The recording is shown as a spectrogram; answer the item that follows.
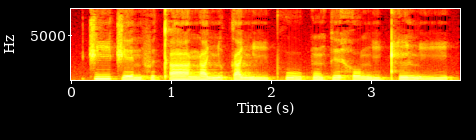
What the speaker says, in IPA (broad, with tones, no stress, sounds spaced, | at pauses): t͡ʃ iː˦ t͡ʃ eː˨ n f ɪ˨ kʼ aː˨ ŋ a˨ ɲ ʊ˦ k a˦ ɲ iː˨ pʰ uː˦˨ k ũ˦ k ɪ˦ h o˨ ŋ i˦ kʰ ĩ˦ ɲ iː˨˦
